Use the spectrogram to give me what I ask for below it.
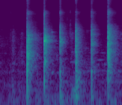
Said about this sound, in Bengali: হাততালি কেন দিলাম জানো, ক্ল্যাপ কেন দিলাম জানো?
